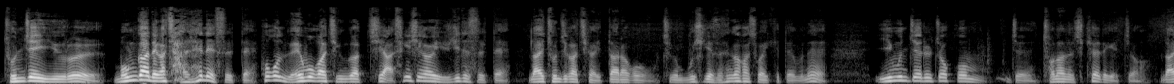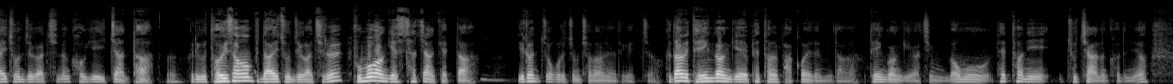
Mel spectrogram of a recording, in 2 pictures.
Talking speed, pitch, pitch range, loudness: 420 characters per minute, 125 Hz, 105-145 Hz, -19 LUFS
